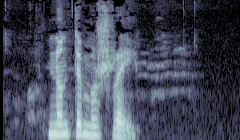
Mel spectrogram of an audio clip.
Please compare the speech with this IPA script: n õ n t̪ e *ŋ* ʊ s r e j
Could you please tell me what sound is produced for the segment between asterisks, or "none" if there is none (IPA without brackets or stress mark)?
m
